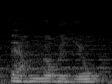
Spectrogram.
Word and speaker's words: Hermerion: Le propriétaire s'appelle Hermerion Gaffatios. Alors, Hermerion, c'est H-E-R-M-E-R-I-O-N. Et Gaffatios, PH pour le Gaffatios. Comme ça se prononce.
